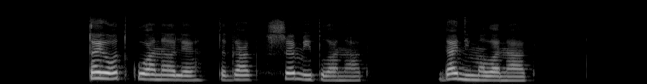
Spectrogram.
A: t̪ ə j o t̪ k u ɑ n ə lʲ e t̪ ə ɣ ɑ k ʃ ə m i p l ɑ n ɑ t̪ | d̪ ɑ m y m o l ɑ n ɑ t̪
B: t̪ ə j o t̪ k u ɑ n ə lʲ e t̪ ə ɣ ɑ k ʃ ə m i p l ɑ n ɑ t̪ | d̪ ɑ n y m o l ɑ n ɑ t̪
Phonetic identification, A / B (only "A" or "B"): B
